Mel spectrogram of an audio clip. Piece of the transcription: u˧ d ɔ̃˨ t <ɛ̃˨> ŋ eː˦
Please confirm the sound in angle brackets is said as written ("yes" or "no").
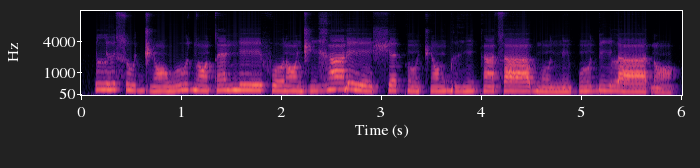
no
